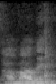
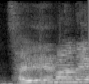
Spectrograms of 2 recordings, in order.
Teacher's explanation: 살만해 아니고 리을 미음 중에 리을을 탈락시켜서 사만해입니다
